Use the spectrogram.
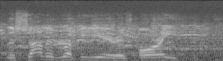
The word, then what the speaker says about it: Horry: Off the solid rookie year is Horry. He spells it H-O-R-R-Y, silent H.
